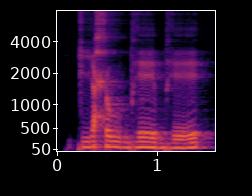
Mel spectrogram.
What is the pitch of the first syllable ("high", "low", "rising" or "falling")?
rising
